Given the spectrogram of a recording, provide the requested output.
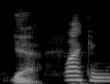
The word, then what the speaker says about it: Flocking: And Flocking rhymes with knocking.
